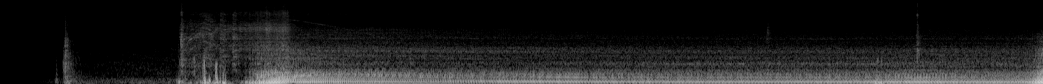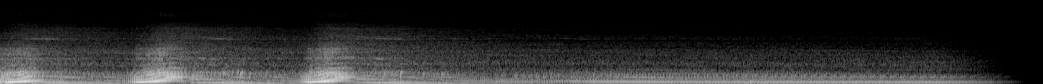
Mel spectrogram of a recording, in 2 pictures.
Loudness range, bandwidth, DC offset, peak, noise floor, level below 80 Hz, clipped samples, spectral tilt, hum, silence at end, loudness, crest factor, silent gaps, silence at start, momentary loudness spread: 13 LU; 12 kHz; under 0.1%; -2 dBFS; -68 dBFS; -34 dBFS; under 0.1%; -9 dB/octave; none; 0.5 s; -23 LUFS; 22 dB; none; 0.65 s; 18 LU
